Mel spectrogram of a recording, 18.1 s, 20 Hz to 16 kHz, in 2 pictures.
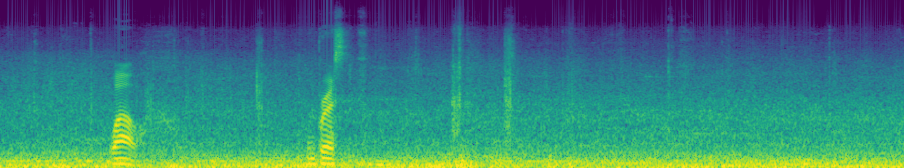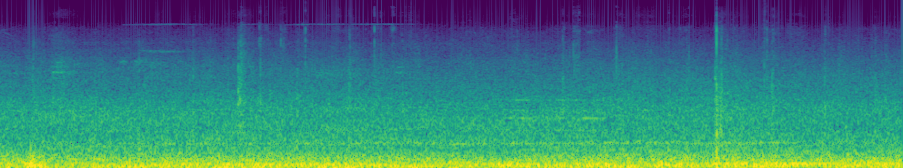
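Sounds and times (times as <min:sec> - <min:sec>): rumble of passing vehicles: 0:00.0 - 0:18.0.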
